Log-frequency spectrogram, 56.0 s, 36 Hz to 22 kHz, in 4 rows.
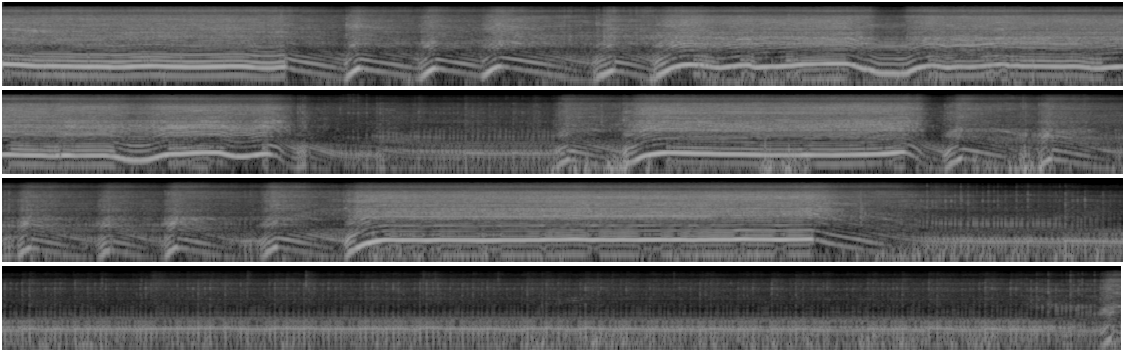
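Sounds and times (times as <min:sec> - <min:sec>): chainsaw cutting and revving: 0:00.0 - 0:56.0.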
